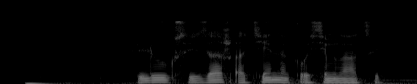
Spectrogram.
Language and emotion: Russian, neutral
